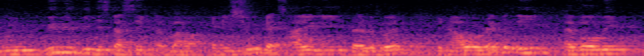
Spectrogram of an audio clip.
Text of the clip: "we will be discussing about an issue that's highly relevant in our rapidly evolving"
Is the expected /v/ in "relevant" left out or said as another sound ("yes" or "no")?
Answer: no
